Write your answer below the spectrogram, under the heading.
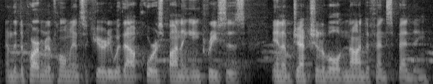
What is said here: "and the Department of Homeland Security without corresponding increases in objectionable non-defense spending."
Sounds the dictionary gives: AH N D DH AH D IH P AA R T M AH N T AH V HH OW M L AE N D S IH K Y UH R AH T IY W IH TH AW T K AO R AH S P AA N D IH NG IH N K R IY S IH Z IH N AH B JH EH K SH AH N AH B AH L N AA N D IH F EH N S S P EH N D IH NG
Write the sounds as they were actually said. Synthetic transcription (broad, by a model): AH N DH AH D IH P AA R T M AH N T AH V HH OW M IH N S IH K Y UH R AH T IY W IH TH AW T K AO R AH S P AA N D IH NG IH N K R IY S IH Z IH N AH B JH EH K SH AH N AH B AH L N AA N D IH F EH N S S P EH N D IH NG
